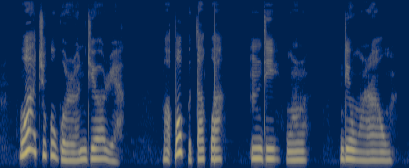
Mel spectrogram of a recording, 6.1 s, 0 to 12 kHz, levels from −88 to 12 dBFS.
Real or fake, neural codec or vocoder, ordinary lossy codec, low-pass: real; none; none; none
